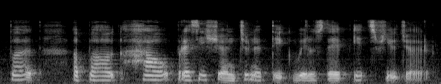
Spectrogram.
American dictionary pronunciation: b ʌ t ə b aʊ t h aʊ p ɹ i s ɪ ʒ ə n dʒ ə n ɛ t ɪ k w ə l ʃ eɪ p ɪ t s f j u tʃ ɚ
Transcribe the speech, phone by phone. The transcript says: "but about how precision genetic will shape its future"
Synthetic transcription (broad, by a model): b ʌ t ə b aʊ t h aʊ p ɹ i s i ʃ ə n dʒ ə n ɛ t ɪ k w ə l s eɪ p ɪ t s f j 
